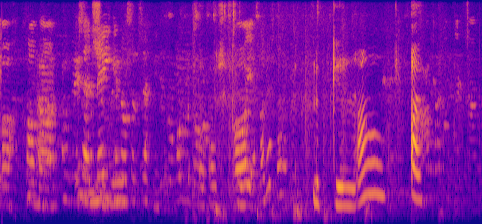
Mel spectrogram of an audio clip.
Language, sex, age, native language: Icelandic, male, 9, Icelandic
